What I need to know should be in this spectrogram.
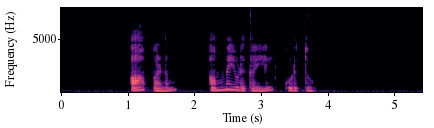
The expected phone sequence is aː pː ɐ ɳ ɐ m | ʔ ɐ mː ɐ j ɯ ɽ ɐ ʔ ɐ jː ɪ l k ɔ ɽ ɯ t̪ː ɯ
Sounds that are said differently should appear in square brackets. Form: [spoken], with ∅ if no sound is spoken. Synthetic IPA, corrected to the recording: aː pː ɐ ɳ ɐ m | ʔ ɐ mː ɐ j ɯ ɽ ɐ [k] ɐ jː ɪ l k ɔ ɽ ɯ t̪ː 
